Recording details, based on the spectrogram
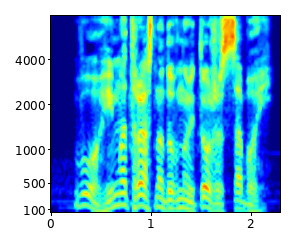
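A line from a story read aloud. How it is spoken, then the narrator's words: Joyful exclamation. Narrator (Russian): радостно воскликнул Тёма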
